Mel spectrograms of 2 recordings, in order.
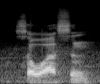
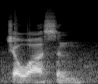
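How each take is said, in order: First: The name begins with an s sound. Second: The name begins with a ch sound. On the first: "Sawasan palang bigkas" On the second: "doon sa Chawasan"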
